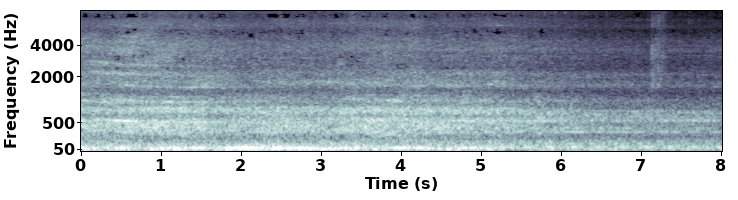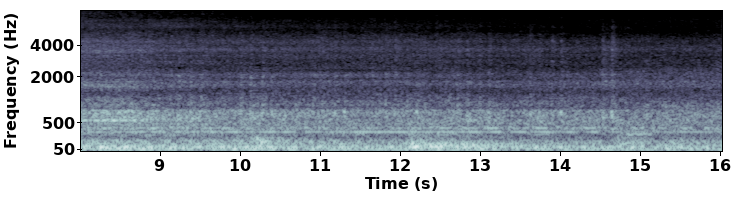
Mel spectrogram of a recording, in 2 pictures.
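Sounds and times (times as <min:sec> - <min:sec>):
wheel-on-rail noise: 0:00.0 - 0:16.0.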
